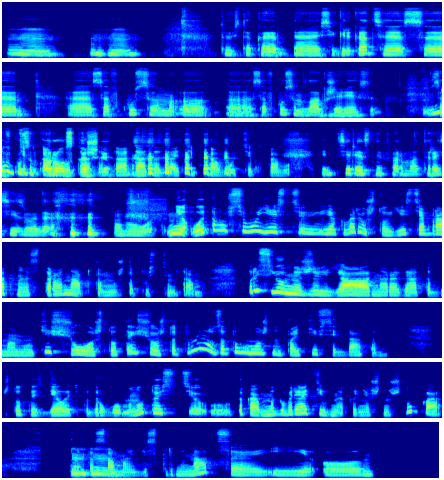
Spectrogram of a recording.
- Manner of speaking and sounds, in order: chuckle; laugh; tapping; chuckle
- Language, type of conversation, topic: Russian, podcast, Как ты привыкал к новой культуре?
